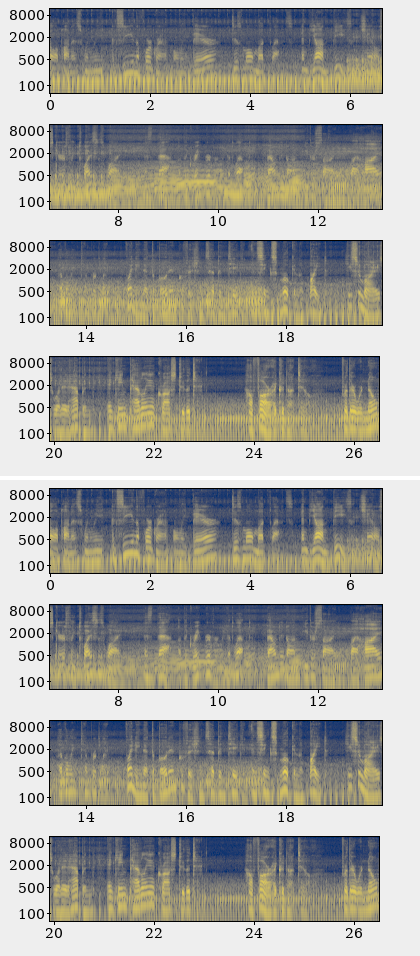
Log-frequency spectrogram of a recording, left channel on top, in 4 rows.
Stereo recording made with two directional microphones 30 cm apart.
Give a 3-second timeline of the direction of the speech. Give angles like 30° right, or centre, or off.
30° right, 30° right, 30° right, 30° right, 30° right, 20° right, 10° right, 10° left, 20° left.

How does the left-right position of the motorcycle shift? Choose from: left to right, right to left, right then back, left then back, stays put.
stays put.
